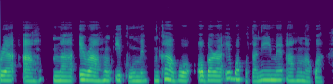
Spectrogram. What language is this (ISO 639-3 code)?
ibo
